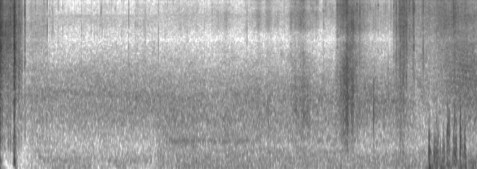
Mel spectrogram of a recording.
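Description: Handling noise and low rumble from a handheld camera on the move, with a couple of sharp knocks at the start and a few faint taps later. Near the end comes a heavy thump as the camera lurches down toward the grass in a near-fall.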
